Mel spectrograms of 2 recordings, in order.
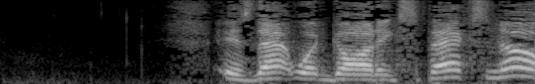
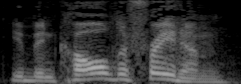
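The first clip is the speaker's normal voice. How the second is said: "You've been called to freedom" said much softer and quicker; quiet echo; 3 semitones lower, 8 dB quieter, faster than usual. Shown as a demonstration. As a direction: drop to a soft, fast personal aside. Reads verse, then echoes it.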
